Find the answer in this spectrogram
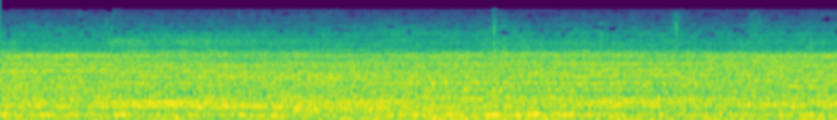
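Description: Steady stadium background noise: an even wash of venue ambience with no distinct events.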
